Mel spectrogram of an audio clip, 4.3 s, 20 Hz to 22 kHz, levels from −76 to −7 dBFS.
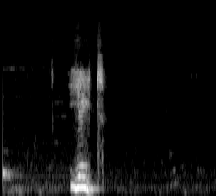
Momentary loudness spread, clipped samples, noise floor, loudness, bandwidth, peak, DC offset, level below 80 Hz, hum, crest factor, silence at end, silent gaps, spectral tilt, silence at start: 16 LU; under 0.1%; -63 dBFS; -15 LUFS; 7.2 kHz; -2 dBFS; under 0.1%; -62 dBFS; none; 18 dB; 2.25 s; none; -7 dB/octave; 0.05 s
